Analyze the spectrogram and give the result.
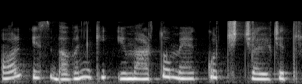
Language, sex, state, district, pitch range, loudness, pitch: Hindi, female, Bihar, Gaya, 260-325 Hz, -12 LUFS, 275 Hz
